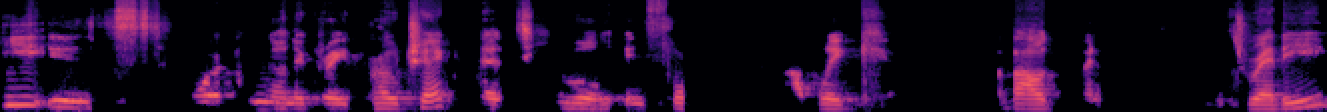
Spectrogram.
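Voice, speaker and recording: A woman's fairly low voice in a German-speaking European accent, with ordinary pitch variation, a fairly slow pace and a dry, close sound with no echo. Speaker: press conference moderator. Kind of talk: press conference remarks. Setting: press conference room with audience and live stream.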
